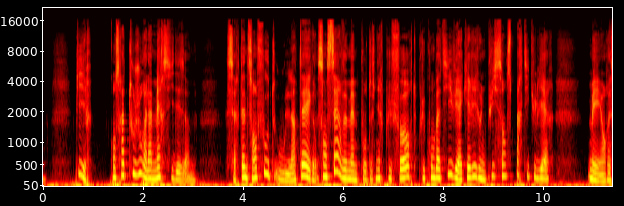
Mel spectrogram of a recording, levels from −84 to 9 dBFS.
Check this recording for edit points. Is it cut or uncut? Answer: cut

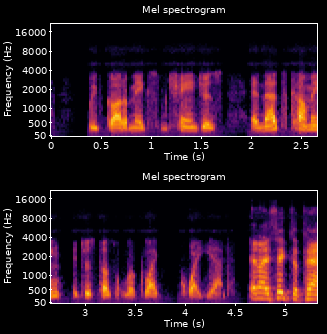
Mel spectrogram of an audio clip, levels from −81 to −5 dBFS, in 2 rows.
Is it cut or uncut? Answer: uncut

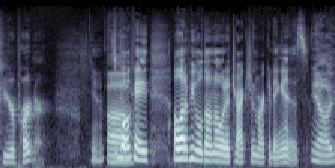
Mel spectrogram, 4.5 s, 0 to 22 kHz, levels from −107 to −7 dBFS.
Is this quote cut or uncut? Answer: uncut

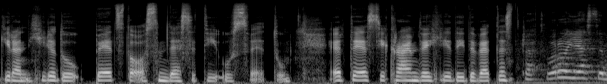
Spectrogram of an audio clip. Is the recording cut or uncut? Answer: cut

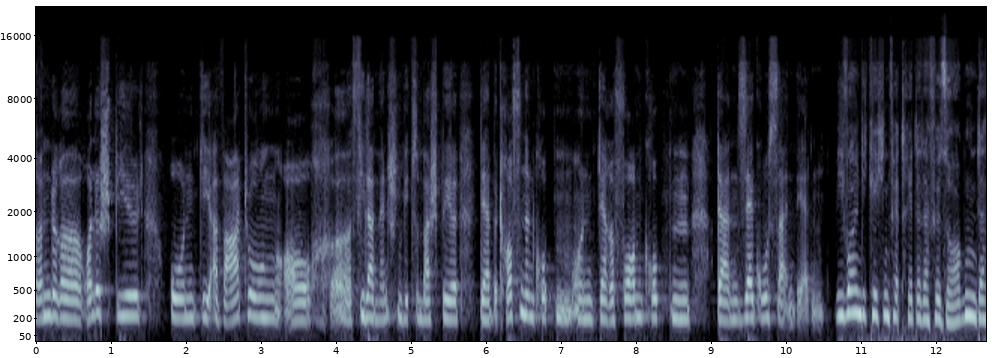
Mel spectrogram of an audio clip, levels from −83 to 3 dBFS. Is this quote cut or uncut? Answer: uncut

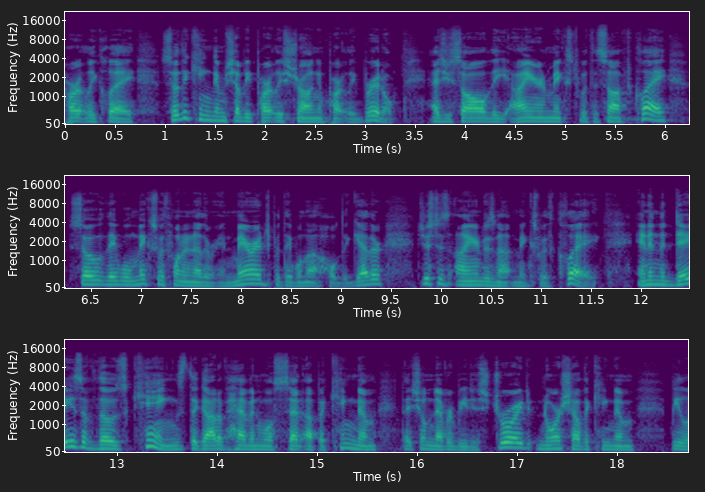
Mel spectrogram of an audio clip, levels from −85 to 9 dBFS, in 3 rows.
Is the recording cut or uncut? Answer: uncut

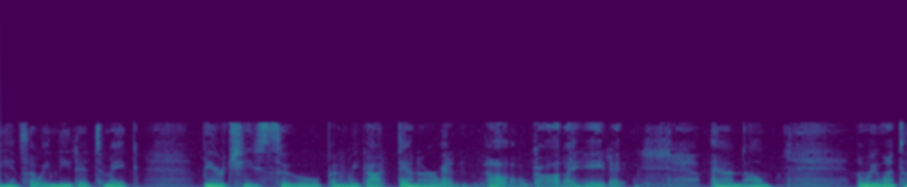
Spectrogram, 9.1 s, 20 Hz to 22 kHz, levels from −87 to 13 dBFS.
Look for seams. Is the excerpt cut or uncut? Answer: cut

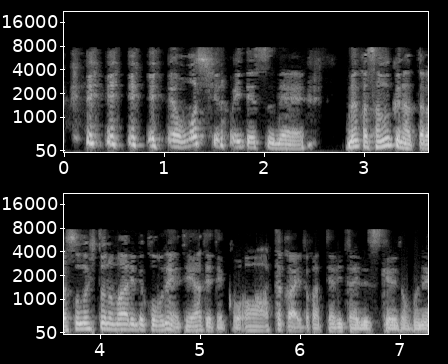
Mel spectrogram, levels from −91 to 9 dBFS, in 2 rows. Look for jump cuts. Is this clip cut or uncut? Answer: uncut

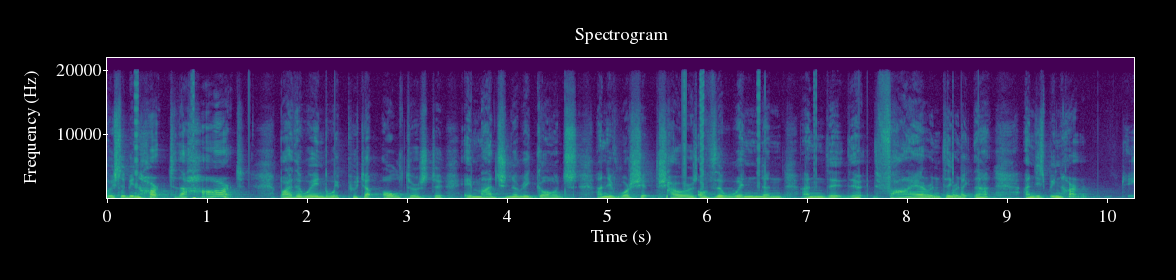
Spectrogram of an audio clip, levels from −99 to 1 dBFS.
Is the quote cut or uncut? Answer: cut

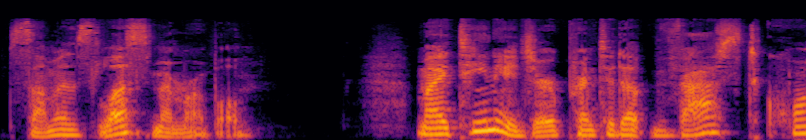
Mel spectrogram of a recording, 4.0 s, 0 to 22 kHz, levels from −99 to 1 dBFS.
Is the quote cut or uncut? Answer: uncut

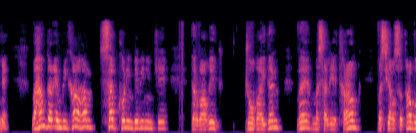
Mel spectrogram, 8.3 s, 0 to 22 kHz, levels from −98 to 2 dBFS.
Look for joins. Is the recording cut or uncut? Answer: cut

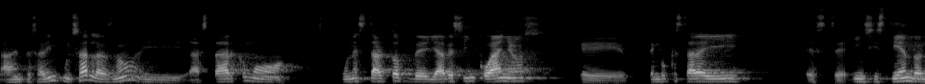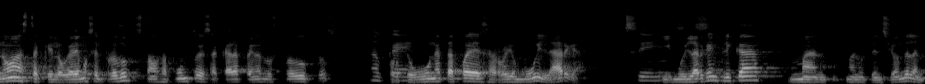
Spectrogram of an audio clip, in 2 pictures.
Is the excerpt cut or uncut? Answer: uncut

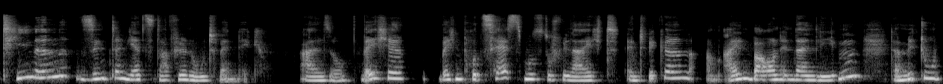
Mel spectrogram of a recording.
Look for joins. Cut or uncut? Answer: cut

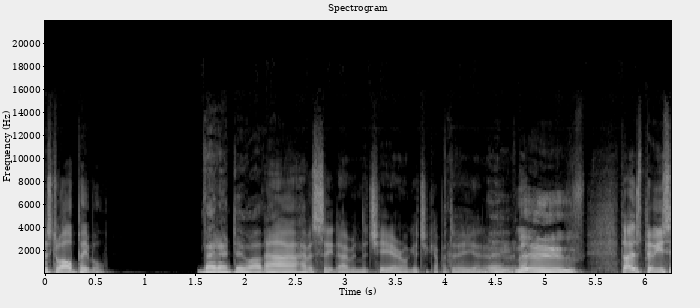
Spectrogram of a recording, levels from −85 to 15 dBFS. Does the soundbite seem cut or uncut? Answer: cut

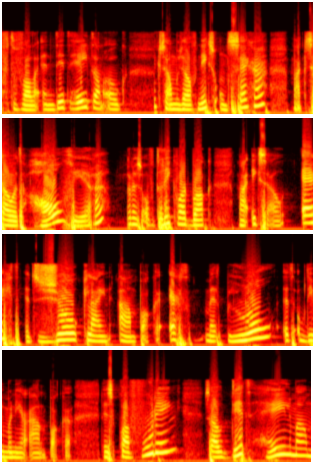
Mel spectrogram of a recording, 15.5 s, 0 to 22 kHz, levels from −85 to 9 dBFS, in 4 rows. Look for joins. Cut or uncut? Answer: cut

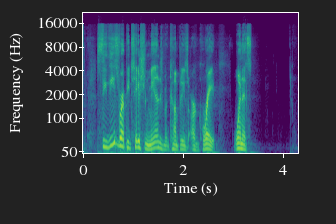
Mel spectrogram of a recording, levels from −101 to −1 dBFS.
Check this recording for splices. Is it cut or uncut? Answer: uncut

